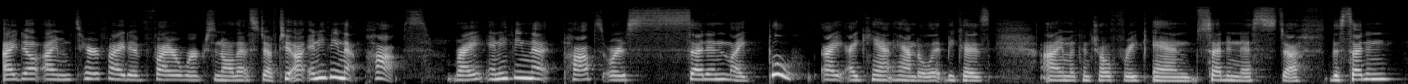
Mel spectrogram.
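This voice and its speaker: Chatty lady doing a craft vlog, normal pitch, rambles off topic, jokes about herself. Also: a little slow, fairly bright tone. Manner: chatty, self-deprecating, jokey, digressive. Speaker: craft vlogger. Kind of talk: casual, rambling chat while crafting.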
